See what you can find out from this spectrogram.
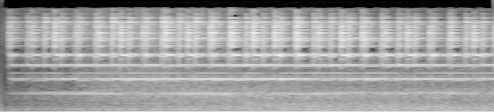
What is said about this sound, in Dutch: Want toen de auto's nog over de lijn moesten, stonden ze aan beide kanten te wachten tot die openging. En als dat dan eindelijk gebeurde, konden er een paar auto's door en ging de lijn direct weer dicht. Altijd rinkelde daar de spoorbellen.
